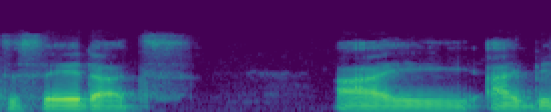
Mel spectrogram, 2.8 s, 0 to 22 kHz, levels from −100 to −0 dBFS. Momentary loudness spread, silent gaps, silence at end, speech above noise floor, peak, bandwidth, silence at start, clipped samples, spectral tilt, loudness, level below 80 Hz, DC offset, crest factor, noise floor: 19 LU; none; 0 s; 46 dB; -16 dBFS; 7.2 kHz; 0 s; under 0.1%; -7.5 dB/octave; -32 LUFS; -56 dBFS; under 0.1%; 18 dB; -78 dBFS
